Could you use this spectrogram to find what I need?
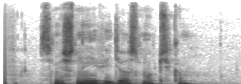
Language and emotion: Russian, neutral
